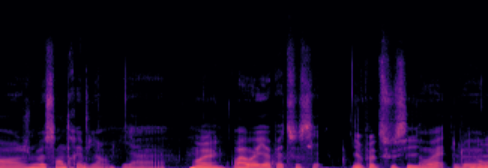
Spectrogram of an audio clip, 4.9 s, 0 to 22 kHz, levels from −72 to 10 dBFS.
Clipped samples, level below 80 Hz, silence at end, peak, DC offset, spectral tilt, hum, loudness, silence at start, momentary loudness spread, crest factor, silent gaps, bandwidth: under 0.1%; -34 dBFS; 0 s; -6 dBFS; under 0.1%; -5.5 dB/octave; none; -26 LUFS; 0 s; 12 LU; 18 dB; none; 18 kHz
